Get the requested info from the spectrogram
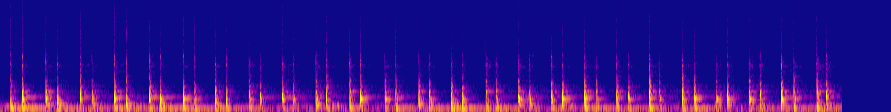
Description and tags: Pounding Tire
Hand hitting top of bike tire--like a horse running
hand, bike, whirr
